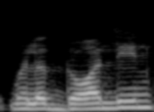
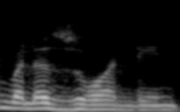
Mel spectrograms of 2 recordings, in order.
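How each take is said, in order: First: "ولا الضالین" with emphatic daad, no z sound; correct Arabic daad. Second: "ولا الضالین" read Urdu-style as wala-zwalleen; common z mispronunciation. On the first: Teacher modelling the verse for students, heavy daad in "ولا الضالین". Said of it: "کو ہم پڑھتے ہیں". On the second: Teacher showing many people's misreading, z sound in "ولا الضالین". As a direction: say "ولا الضالین" with z in place of daad. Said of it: "ہم پڑھتے ہیں ولا الضالین بہت سارے". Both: Shown as a demonstration.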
